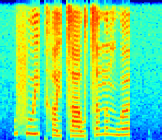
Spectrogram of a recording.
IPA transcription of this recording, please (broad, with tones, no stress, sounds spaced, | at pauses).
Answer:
f uː˥ j kʰ ɐ˨ j t͡s aː˨ w t͡s ɐ˥ n ʊ˧ ŋ w ɵ˥ t̚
